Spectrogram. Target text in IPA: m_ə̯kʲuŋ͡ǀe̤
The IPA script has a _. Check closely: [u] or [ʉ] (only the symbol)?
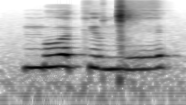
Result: u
